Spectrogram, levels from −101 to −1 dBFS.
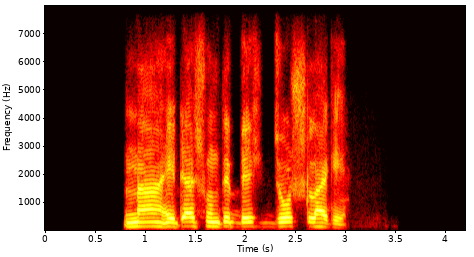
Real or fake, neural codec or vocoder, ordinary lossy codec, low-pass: fake; codec, 16 kHz, 4 kbps, X-Codec, HuBERT features, trained on general audio; Opus, 16 kbps; 7.2 kHz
